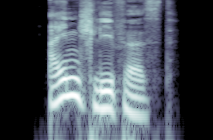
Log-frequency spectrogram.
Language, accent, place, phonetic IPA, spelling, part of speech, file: German, Germany, Berlin, [ˈaɪ̯nˌʃliːfəst], einschliefest, verb, De-einschliefest.ogg
- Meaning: second-person singular dependent subjunctive II of einschlafen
